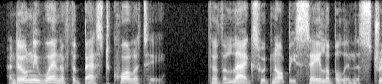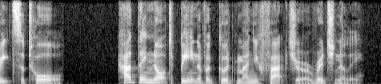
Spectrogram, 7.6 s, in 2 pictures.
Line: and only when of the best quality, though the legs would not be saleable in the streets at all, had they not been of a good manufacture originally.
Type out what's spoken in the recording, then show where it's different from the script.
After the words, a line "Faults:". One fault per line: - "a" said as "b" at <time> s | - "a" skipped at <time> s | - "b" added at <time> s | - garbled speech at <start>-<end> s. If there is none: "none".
and only when of the best quality, though the legs would not be saleable in the streets at all, had they not been of a good manufacture originally.
Faults:
none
